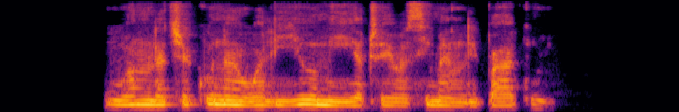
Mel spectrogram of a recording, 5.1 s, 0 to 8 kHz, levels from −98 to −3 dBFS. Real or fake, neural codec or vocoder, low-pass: fake; codec, 44.1 kHz, 7.8 kbps, DAC; 7.2 kHz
